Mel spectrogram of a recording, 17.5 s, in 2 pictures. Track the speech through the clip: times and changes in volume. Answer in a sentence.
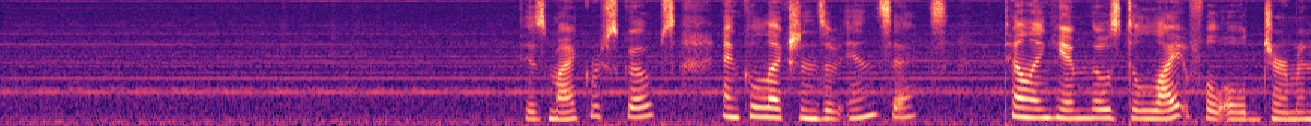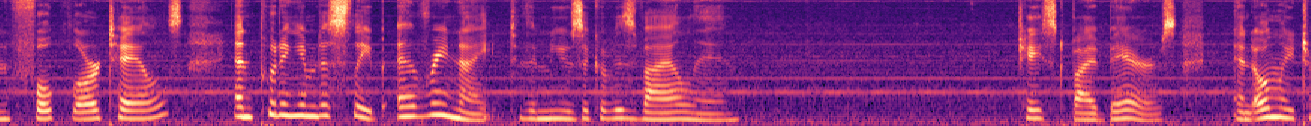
You can hear the speech from 3.5 to 13.7 s, at a steady volume; and briefly from 15.5 to 17.4 s.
